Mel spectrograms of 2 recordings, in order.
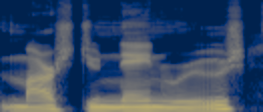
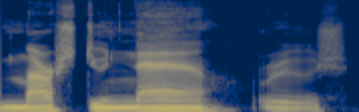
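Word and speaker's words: Marche du Nain Rouge: me that I know everybody pronounces it Marsh do nain Rouge but you know that we're a town full of French names here and it would really be Marsh to now Rouge just like Dequindre would technically be dick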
